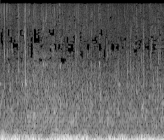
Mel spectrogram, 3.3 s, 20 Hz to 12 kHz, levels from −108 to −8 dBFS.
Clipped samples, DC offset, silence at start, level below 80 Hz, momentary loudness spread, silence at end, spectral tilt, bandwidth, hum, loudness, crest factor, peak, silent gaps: under 0.1%; under 0.1%; 0 s; -26 dBFS; 4 LU; 0 s; -6.5 dB/octave; 11 kHz; none; -30 LUFS; 14 dB; -10 dBFS; none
